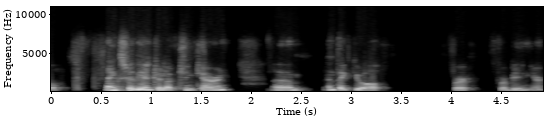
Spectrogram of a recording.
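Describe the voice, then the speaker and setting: A man with a dark, mellow tone speaks at medium pitch with ordinary pitch variation and long, frequent pauses. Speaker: biology professor. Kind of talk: lecture. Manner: fast.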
